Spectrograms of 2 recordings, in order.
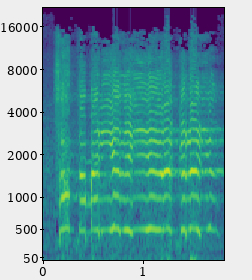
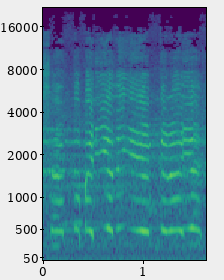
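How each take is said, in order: First: Very high, loud metallic call. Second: Very high and much softer echo; faint echo. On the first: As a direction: call it out across the mountains. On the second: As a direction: answer faintly like a distant echo. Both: Shown as a demonstration. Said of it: "El eco de una montaña".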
